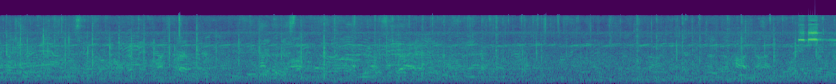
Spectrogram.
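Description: Indistinct, overlapping voices of people talking at an outdoor sports field, with a few scattered sharp clicks.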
